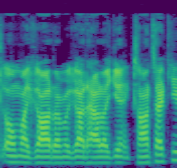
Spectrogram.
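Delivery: put-on panicked, pleading man's voice. Retelling a drunk man's reaction to a prank call: imitating a man panicking. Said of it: "having a panic".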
